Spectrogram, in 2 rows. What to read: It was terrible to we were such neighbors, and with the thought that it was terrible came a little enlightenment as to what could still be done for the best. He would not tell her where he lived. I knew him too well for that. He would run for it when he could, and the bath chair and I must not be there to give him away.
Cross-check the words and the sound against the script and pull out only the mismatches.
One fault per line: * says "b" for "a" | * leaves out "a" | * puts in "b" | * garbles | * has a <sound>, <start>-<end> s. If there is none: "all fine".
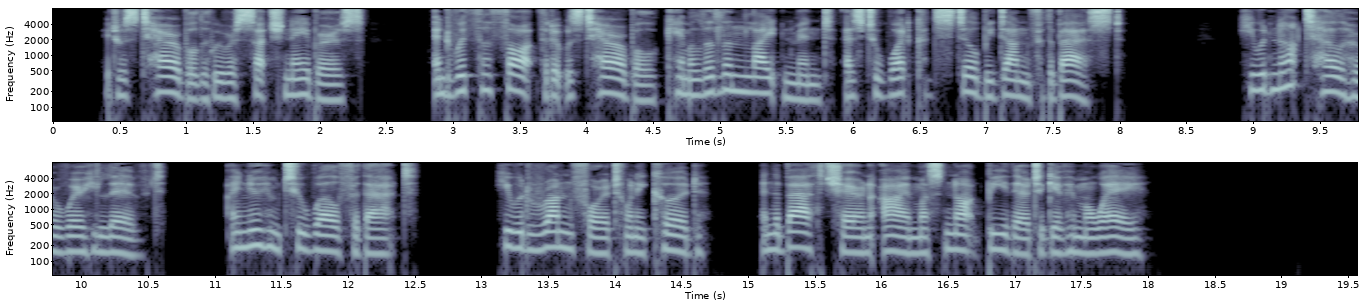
all fine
